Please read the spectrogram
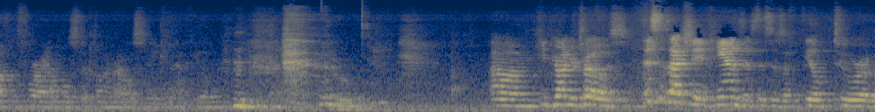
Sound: laughter

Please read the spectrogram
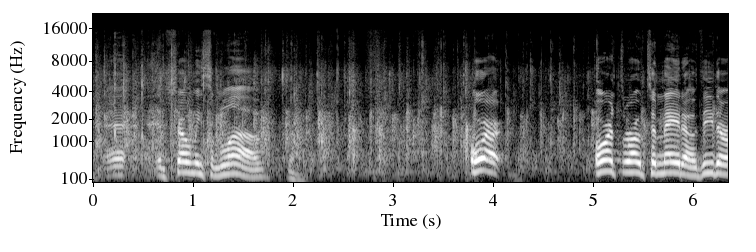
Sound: audience laughing and applauding; audience applauds

